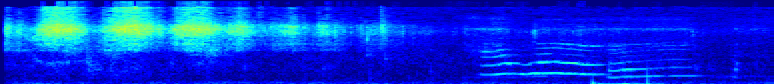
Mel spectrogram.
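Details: Willow, a pet cat fond of making strange new noises, indoors: scratchy rubbing bursts give way to a short, tonal, warbling chirp that wavers up and down near the end, followed by a person calling to her.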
